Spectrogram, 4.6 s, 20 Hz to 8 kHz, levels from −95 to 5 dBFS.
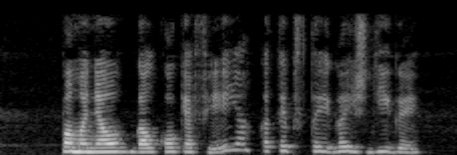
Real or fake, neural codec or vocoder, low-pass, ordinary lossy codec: fake; vocoder, 44.1 kHz, 128 mel bands every 256 samples, BigVGAN v2; 7.2 kHz; MP3, 64 kbps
